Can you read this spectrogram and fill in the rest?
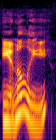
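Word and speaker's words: Anali: cyber security analyst yeah and his girlfriend is Anna Lee yeah yes spelled a n a l i anal anal I an how it's spelled yeah um so he has two guinea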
